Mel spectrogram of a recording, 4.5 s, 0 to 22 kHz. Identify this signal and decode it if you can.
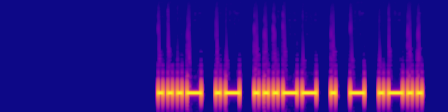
Morse code, heard as a keyed tone, about 25 wpm, 700 Hz. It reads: VA3ETL
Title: DXCC-100 Call Signs - 6 Characters - 25wpm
